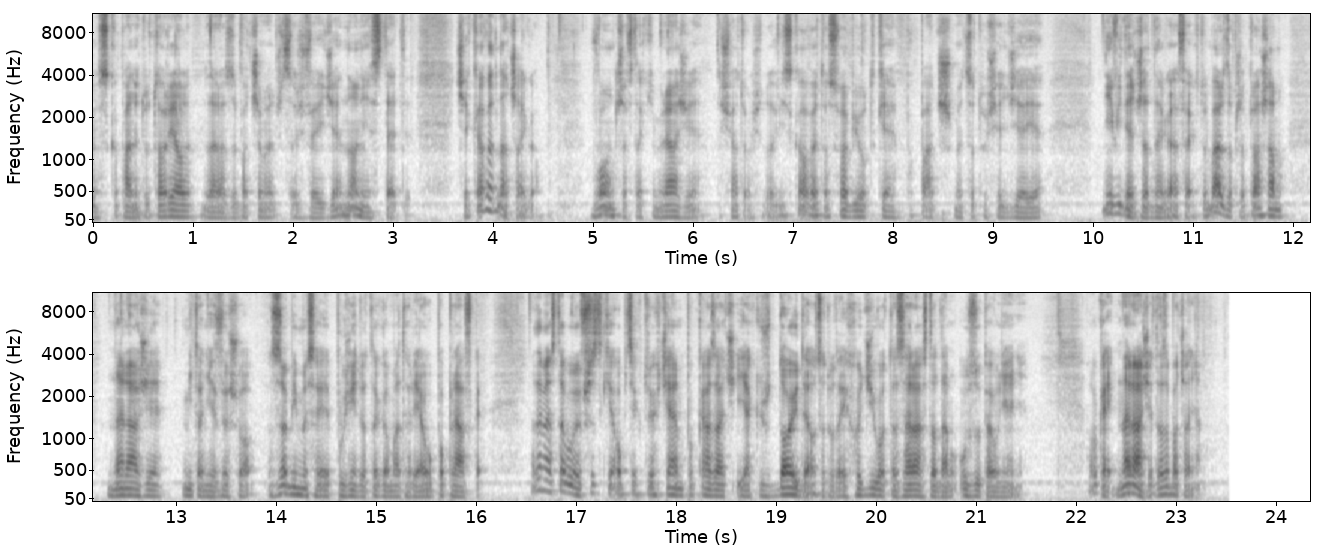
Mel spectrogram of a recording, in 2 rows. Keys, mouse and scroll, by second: 4.5 Escape, 5.6 click, 6.7 click.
